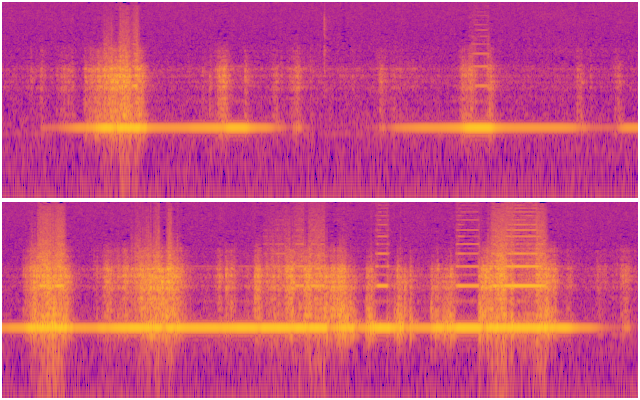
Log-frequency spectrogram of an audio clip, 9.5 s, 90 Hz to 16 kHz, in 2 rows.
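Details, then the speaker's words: Rogers 11RA651 shortwave tube radio, audio amplifier stages tested with a steady test tone fed into the phono input: clean, mid-pitched output at full volume with no harshness or clipping. The audio side passes, though output-tube bias appears low. "Sounds very good to me. I don't sense it's clipping or anything. Sounds really good."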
